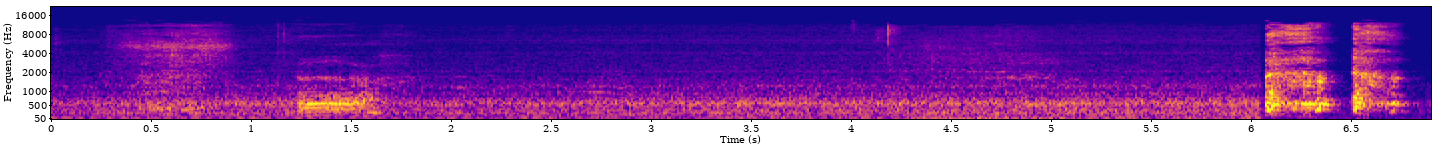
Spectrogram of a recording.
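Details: Girl coughing a few short, sharp coughs over steady vehicle or train rumble.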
